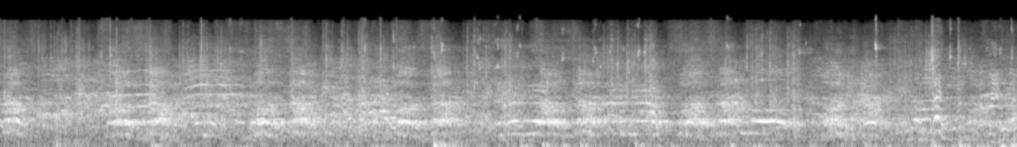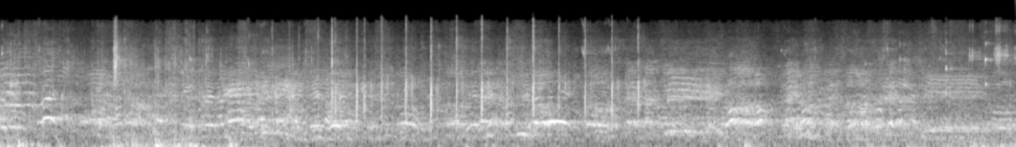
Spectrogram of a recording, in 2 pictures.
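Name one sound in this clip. A crowd cheers and chants in a large echoing hall.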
